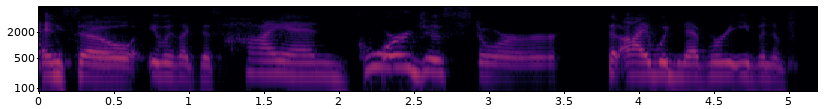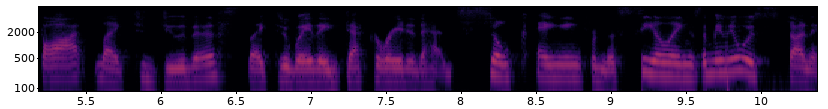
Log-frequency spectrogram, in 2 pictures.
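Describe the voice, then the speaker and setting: With an ordinary speaking voice, a woman talks at a moderate pace in a medium pitch, using lively intonation and hardly any pauses. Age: 40s. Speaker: cannabis dispensary owner. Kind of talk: casual interview.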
